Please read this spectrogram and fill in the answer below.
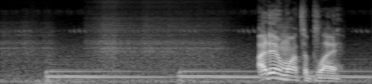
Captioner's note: sighs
